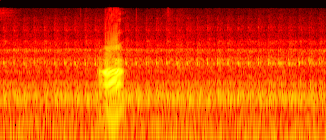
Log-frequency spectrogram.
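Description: A steady motor hum with fixed, unchanging tones, over which a man says one short word.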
